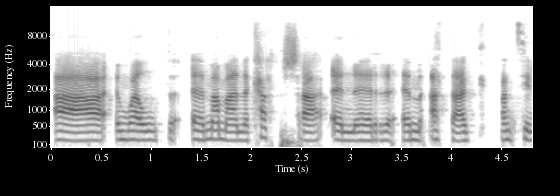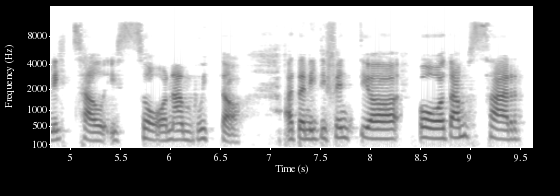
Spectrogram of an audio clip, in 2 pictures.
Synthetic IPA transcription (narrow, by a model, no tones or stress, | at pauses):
aəmwɛlˠd̥əːmamanəkʰartʰraənəɾəːma̰d̥aɡantʰinejtʰalˠḭsoːnambwɪd̥ɔ | a̰danidɪfɛndjɔb̥oːdamsar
